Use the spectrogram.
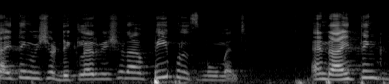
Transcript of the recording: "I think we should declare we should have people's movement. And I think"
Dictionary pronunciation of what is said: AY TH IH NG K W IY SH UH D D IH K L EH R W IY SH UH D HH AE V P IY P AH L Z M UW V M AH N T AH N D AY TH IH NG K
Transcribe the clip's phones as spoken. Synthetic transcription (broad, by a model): AY T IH NG K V IY SH UH D D IH K L EH R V IY SH UH D HH AE V P IY P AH L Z M UW V M AH N T AH N D AY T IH NG K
